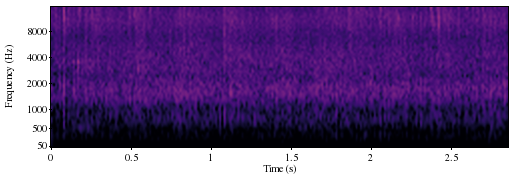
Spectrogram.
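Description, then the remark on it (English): A crowd claps steadily to honor Clay, the general contractor of the building, a dense, even wash of applause that holds at a constant level for a few seconds with no voices rising above it. “And I know he's not here, but can we just please honor Clay and give him a hand?”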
